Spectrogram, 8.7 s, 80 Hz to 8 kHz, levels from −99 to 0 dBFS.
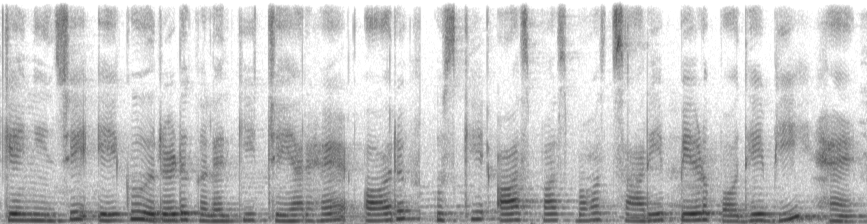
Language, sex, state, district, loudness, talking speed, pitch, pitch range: Hindi, female, Uttarakhand, Tehri Garhwal, -28 LUFS, 115 wpm, 225 Hz, 215-235 Hz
